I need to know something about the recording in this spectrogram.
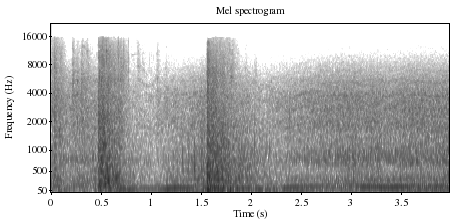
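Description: A car tumbles and thumps down a rocky slope.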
